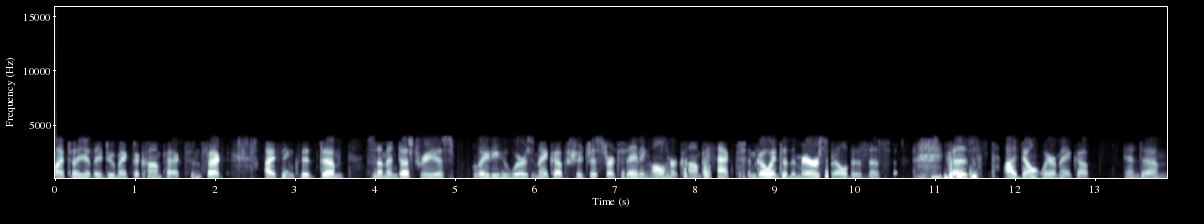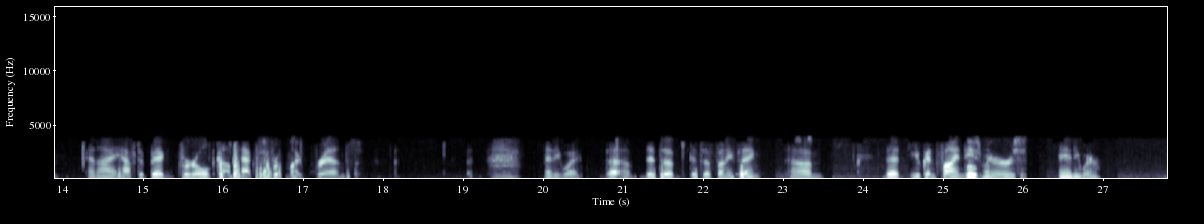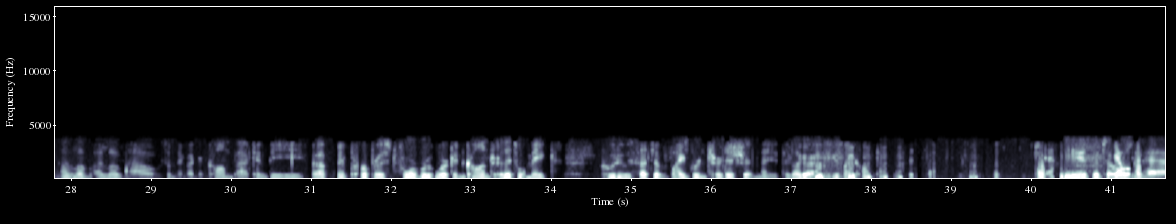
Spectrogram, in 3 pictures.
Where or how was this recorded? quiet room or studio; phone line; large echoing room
phone line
